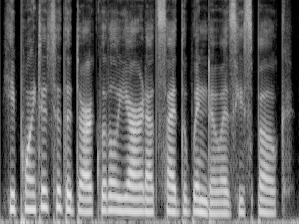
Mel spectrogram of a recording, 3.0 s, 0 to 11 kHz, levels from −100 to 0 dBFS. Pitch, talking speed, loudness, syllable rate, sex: 190 Hz, 260 wpm, -15 LUFS, 6.6 syllables/s, female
